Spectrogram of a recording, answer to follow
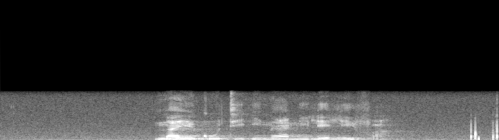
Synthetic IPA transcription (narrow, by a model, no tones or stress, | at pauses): najek̬utʰiʔinanileliːfa̰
